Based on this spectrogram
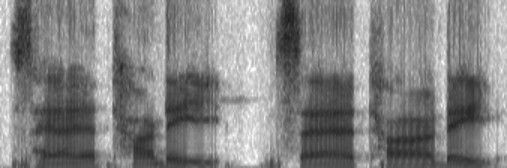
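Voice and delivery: Saturday very slowly as 'saa-tha-day'; slow syllable-by-syllable. Shown as a demonstration. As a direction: stretch each syllable of Saturday apart. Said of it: "first". (ধীরে ভেঙে ভেঙে 'স্যা-ঠা-ডে')

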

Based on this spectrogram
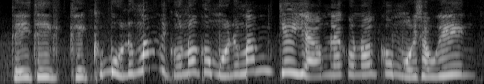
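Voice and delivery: high, stammering, fast-starting protest; protesting nephew. Acted. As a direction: argue back in a high, exasperated voice. Nephew protests when mocked. (giọng cao, phân bua)

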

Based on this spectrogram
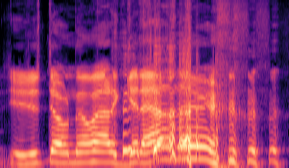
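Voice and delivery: high, loud, laughing ribbing; laughing tease. Real, not acted. Teasing the friend, laughing.

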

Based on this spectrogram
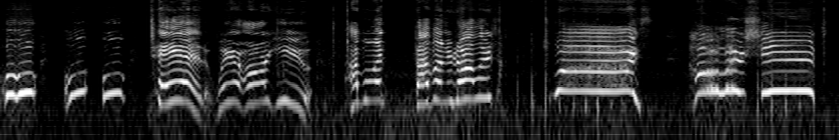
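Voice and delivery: high, loud, thrilled calls; excited shouting. Real, not acted. Calling out to Ted about the win, thrilled shouting. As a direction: yell the news across the house.

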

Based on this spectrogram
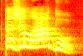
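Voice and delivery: a touch of awed surprise, drawn out; amazed mother. Retold or imitated. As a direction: mildly imitate mom's wonder at the wet, cold leaf. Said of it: "Minha mãe ficou maravilhada".

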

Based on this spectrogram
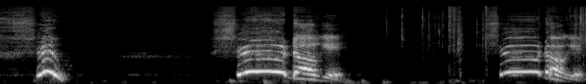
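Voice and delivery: sharp shoo at a dog; shooing an animal. Real, not acted. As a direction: shoo the dog away, high and loud.

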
